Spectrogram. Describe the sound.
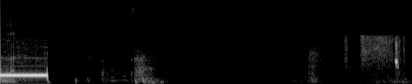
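A telephone ringback tone sounds while a call is being placed: one steady, single-pitched tone for about half a second at the start, then quiet with a few faint clicks and rustles.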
